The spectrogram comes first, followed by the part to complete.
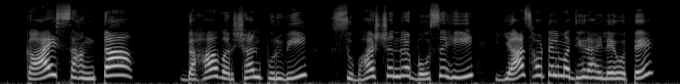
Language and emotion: Marathi, surprised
